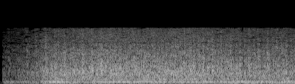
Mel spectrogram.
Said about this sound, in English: 10 helicopters and hundreds of search and rescue personnel deployed to help save from danger the last of 174 passengers trapped in cable cars high above a mountain in Turkey.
